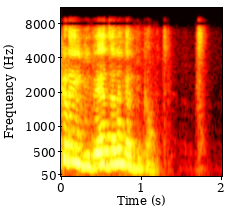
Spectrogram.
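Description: Speech: a voice talking for just over a second, then a short pause.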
